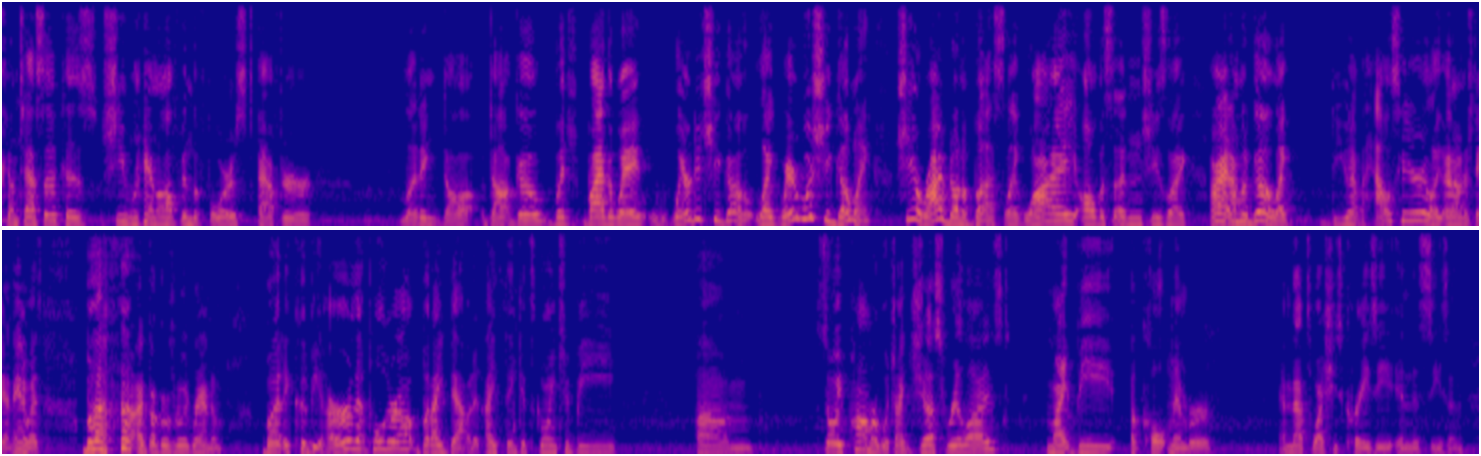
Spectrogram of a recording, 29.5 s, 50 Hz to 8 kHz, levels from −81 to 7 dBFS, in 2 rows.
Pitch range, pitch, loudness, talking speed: 185-245 Hz, 205 Hz, -36 LUFS, 205 wpm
